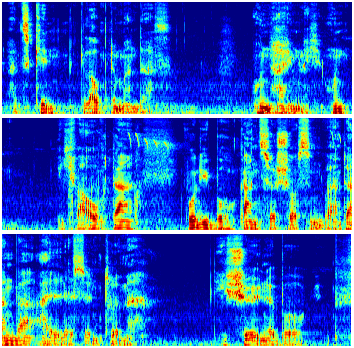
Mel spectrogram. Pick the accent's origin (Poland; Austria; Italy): Poland; Malbork, Pomeranian Voivodeship; das ist meine Heimat, Marienburg, ist weg. Und dann war ich richtig traurig, wo ich sehe, die alte, schöne Marienburg.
